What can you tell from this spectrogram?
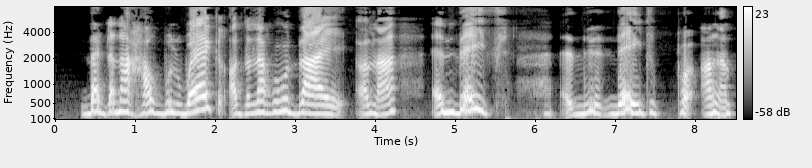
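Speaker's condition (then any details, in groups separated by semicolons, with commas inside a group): Cerebral palsy; born in Greece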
